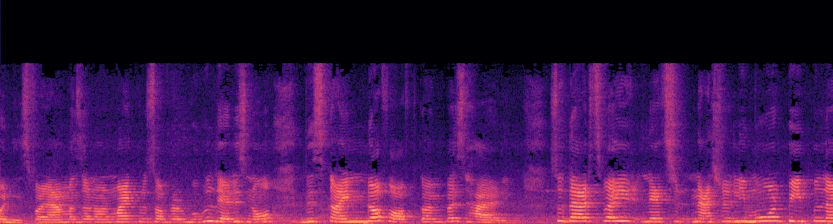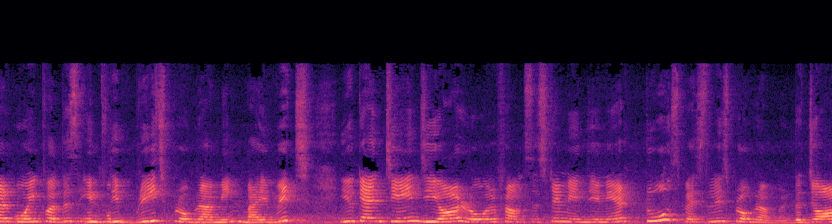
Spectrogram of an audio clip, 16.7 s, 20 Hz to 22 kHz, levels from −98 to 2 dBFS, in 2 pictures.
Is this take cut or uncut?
cut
